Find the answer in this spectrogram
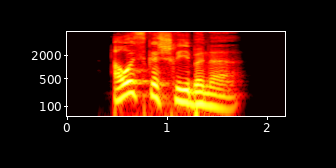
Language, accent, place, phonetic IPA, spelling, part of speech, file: German, Germany, Berlin, [ˈaʊ̯sɡəˌʃʁiːbənə], ausgeschriebene, adjective, De-ausgeschriebene.ogg
- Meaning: inflection of ausgeschrieben: 1. strong/mixed nominative/accusative feminine singular 2. strong nominative/accusative plural 3. weak nominative all-gender singular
